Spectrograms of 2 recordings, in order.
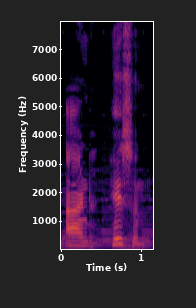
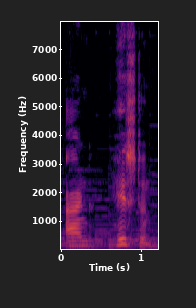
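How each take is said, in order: First: The T sound is silent. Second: The T sound is clearly pronounced. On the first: "the T is silent" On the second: "prominently pronouncing the T"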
